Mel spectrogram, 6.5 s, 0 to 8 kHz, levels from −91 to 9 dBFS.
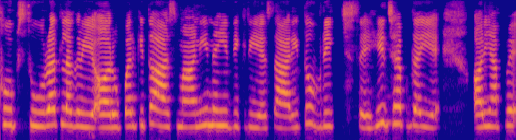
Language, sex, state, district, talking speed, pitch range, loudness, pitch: Hindi, female, Bihar, Bhagalpur, 250 wpm, 280-330 Hz, -19 LUFS, 305 Hz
